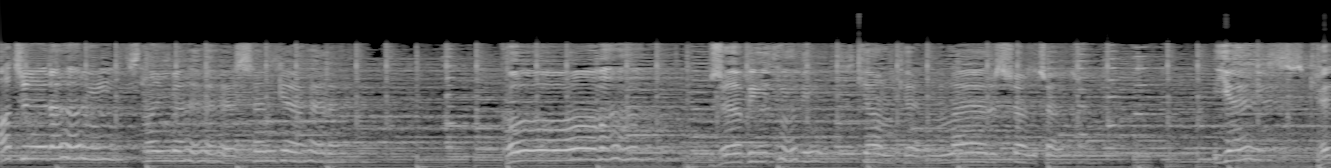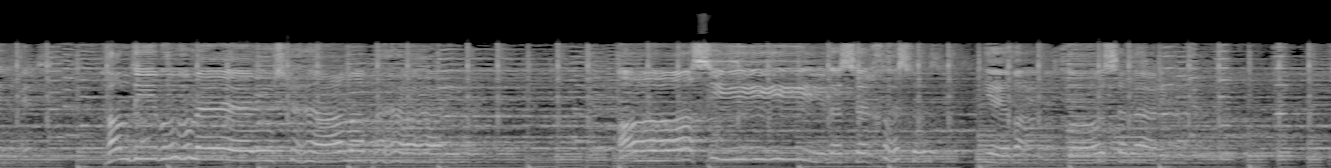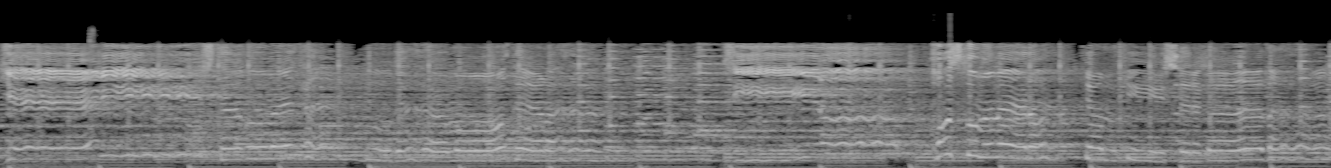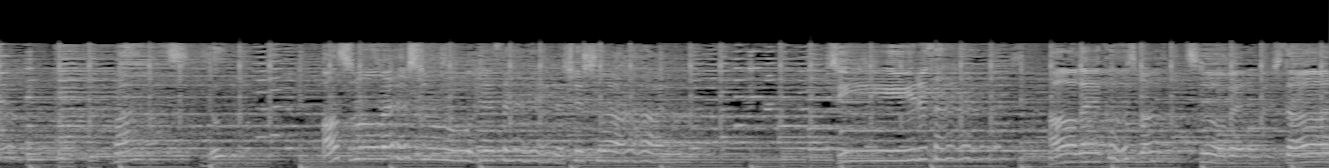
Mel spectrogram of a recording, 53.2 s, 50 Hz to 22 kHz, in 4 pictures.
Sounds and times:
Music: 0.0s - 53.2s.

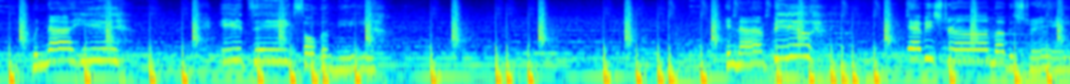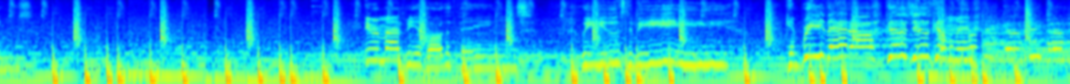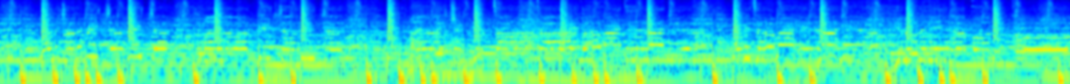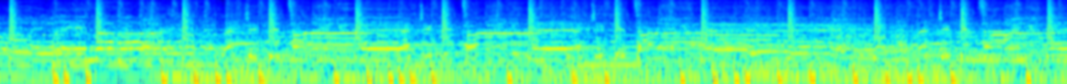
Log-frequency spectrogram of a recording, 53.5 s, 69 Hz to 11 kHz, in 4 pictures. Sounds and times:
Music: 0.0s - 53.4s.

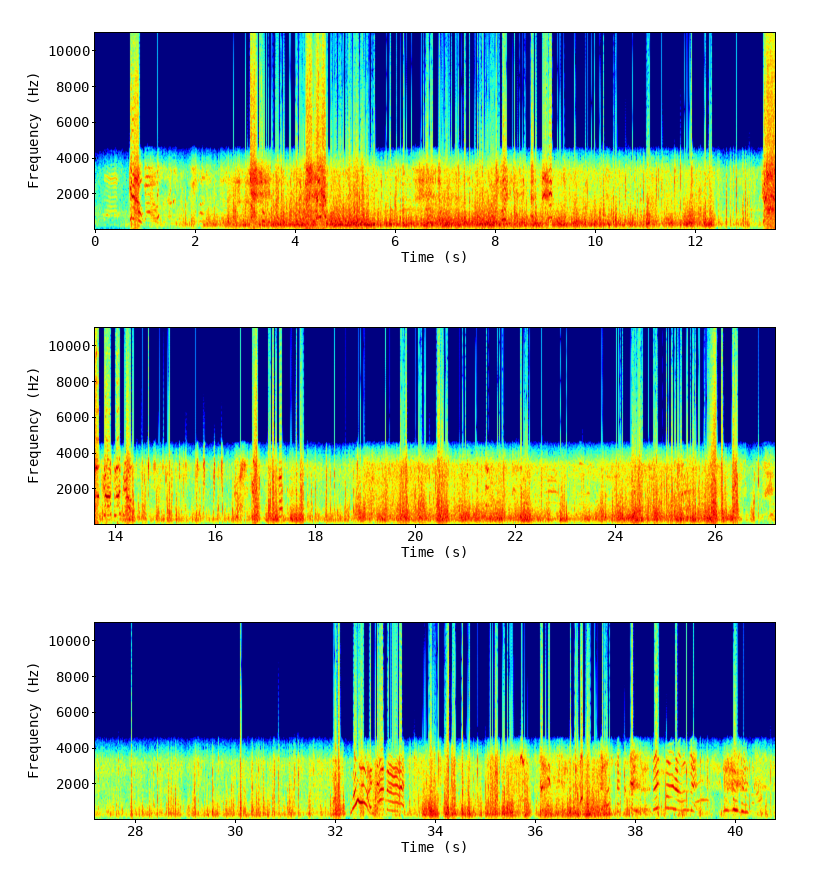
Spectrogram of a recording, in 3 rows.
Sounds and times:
Clip-clop: 0.2s - 40.8s.

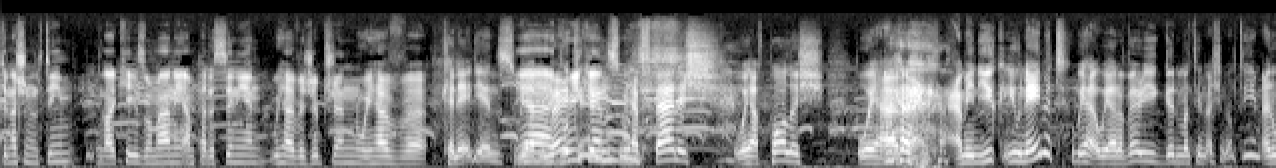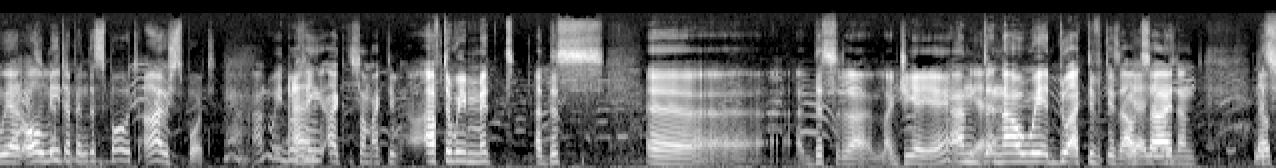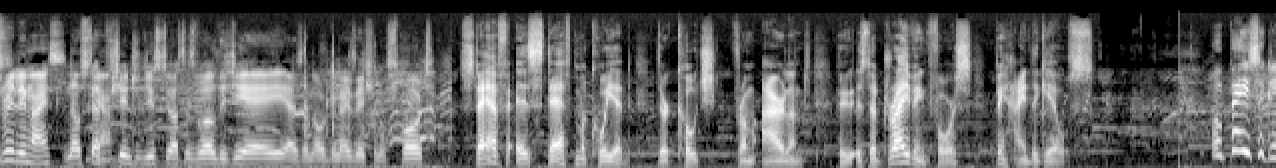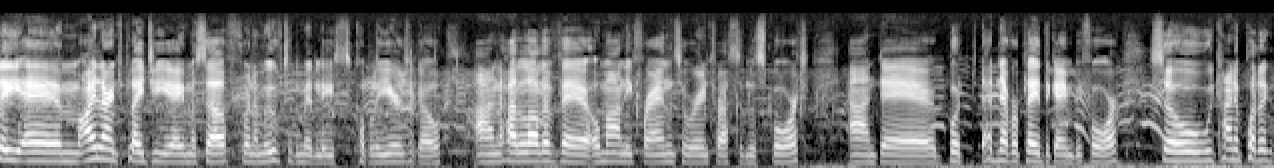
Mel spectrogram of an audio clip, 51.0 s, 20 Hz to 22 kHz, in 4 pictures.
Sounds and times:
Speech: 5.1s - 6.6s, 15.6s - 16.7s.

